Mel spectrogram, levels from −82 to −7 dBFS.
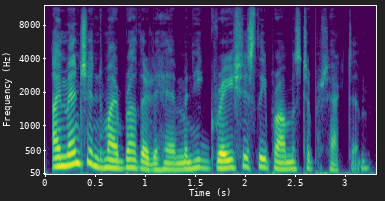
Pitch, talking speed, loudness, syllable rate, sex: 150 Hz, 235 wpm, -17 LUFS, 6.6 syllables/s, male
